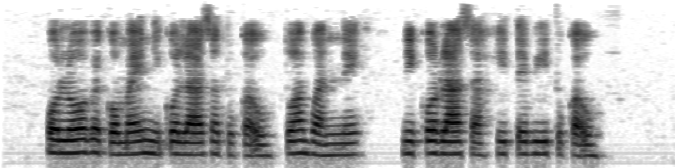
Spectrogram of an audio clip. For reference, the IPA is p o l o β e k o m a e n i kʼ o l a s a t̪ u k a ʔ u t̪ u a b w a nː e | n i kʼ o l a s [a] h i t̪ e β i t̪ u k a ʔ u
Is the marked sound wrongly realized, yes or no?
no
